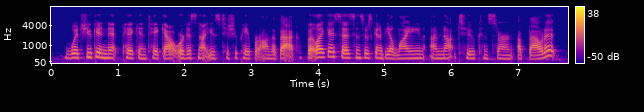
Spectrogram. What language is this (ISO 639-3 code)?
eng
